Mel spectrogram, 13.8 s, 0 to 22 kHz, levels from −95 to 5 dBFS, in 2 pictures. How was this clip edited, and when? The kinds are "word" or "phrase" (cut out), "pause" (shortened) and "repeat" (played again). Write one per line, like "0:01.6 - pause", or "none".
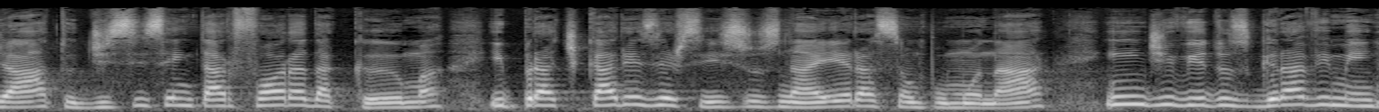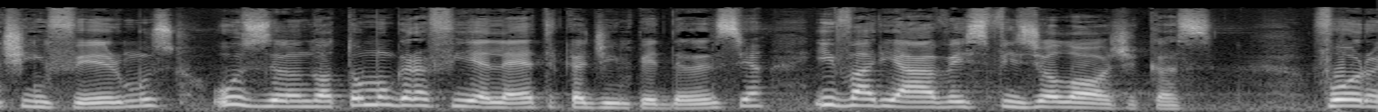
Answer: none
